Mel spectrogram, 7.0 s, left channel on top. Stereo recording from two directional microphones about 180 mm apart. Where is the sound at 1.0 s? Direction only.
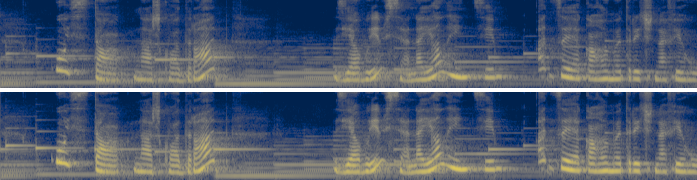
5° right (ahead or behind).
